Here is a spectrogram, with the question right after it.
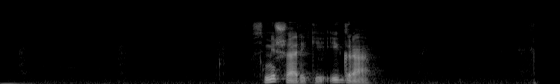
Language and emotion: Russian, neutral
